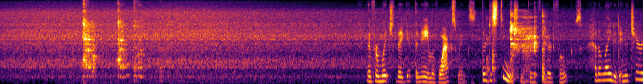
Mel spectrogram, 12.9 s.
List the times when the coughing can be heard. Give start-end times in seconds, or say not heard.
1.6-3.3, 9.4-11.0.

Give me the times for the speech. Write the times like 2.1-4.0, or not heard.
7.3-12.8.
